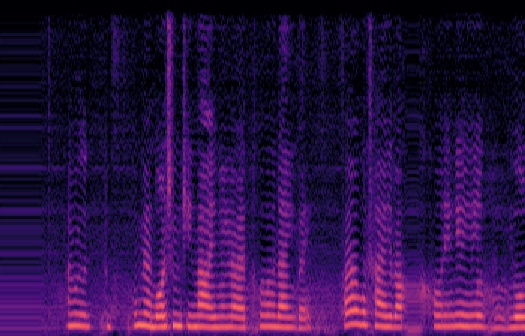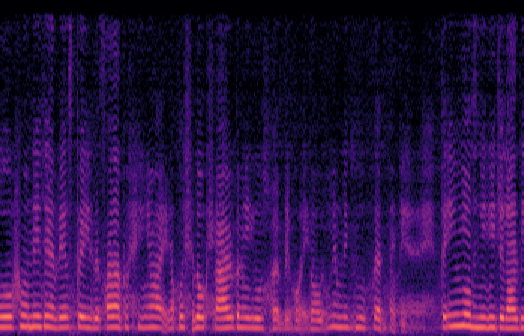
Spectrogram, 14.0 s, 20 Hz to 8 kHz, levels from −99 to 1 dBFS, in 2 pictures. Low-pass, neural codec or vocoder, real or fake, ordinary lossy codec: none; codec, 16 kHz, 0.5 kbps, FreqCodec, larger model; fake; none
